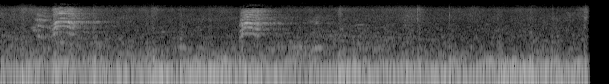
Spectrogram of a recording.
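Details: A baby monkey stuck in the fork of a tree gives two shrill, wavering squeals a few seconds apart, calling for its mother to rescue it.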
